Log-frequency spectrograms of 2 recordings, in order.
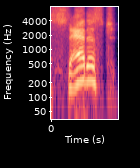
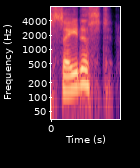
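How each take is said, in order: First: The word is pronounced in an unusual way. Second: The word is pronounced in the standard way. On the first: The speaker calls it wrong. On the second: The speaker calls it right.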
